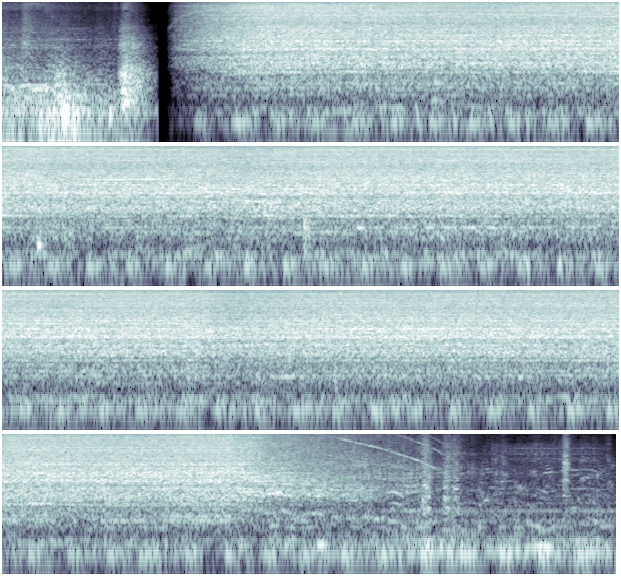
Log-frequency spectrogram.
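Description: Electric hand drill running steadily as it bores into the wooden stock of a homemade airgun: a loud, even, hissing drone that starts abruptly a little over a second in, lasts about fourteen seconds and tails off near the end.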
